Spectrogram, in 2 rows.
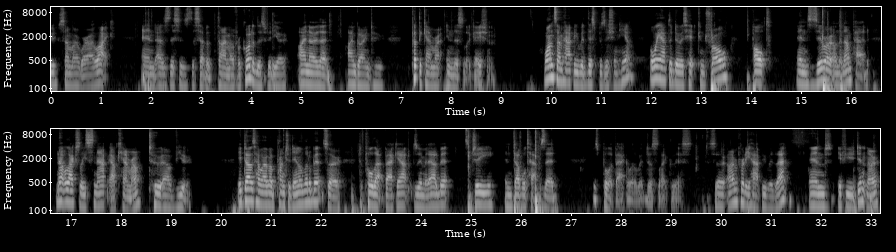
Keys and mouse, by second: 4.4-5.5 middle drag, 15.4 ctrl+alt+KP_0, 21.1 click, 24.8 g, 30.4 g, 32.6 shift+middle click.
